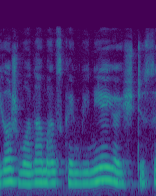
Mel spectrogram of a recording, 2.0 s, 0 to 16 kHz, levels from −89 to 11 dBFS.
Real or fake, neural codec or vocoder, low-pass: real; none; 9.9 kHz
